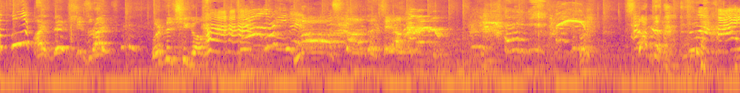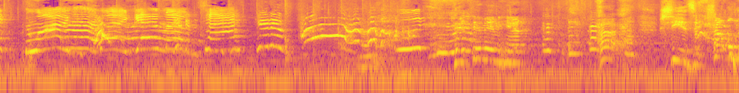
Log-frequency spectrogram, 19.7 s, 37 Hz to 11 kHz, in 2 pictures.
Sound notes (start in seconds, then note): 5.8 children screaming; 13.8 screaming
